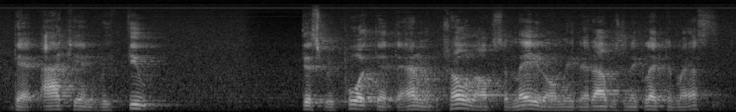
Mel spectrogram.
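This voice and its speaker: Noticeable background noise and audible room echo surround this recording. A man speaks at a moderate pace. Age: 70s. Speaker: member of the public addressing city council. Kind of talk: public comment at council meeting.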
